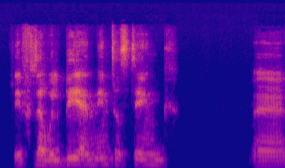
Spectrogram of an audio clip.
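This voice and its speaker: A man with an Israeli accent, medium-pitched and bright and sharp in tone, at a fairly slow pace. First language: Hebrew. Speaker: documentary filmmaker. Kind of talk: interview. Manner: halting.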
